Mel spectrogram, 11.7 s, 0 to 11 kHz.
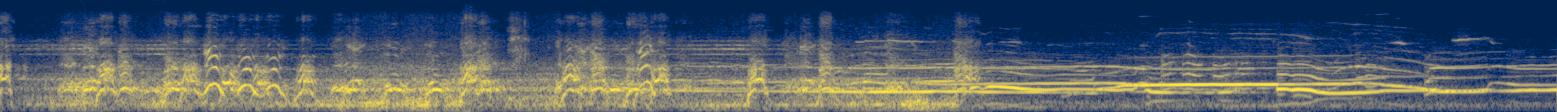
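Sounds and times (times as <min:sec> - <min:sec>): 
several stray dogs howling together: 0:00.5 - 0:11.6.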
